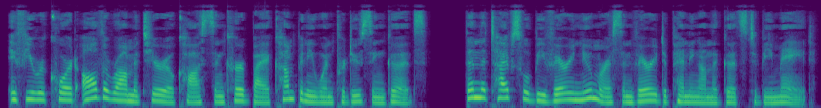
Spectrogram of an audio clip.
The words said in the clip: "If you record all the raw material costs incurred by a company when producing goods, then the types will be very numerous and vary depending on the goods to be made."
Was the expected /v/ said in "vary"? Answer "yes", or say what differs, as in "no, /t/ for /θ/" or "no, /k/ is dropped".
yes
